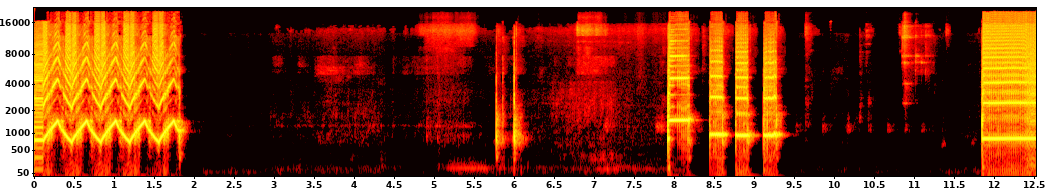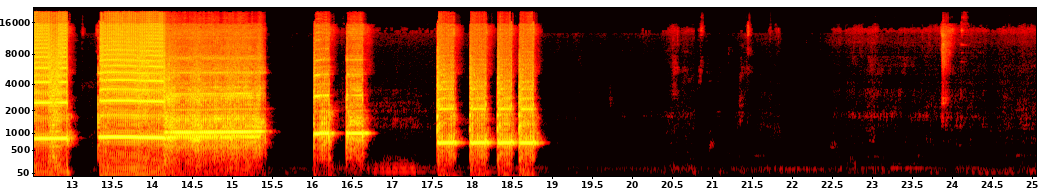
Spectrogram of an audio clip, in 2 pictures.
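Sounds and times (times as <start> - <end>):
electronic siren blips and tones: 0.0 - 1.9, 11.9 - 15.4.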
